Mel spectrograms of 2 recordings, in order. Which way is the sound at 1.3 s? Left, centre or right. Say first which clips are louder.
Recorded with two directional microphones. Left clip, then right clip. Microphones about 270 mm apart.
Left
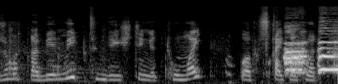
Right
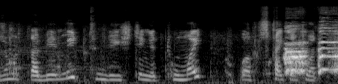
Right 3 dB; centre.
